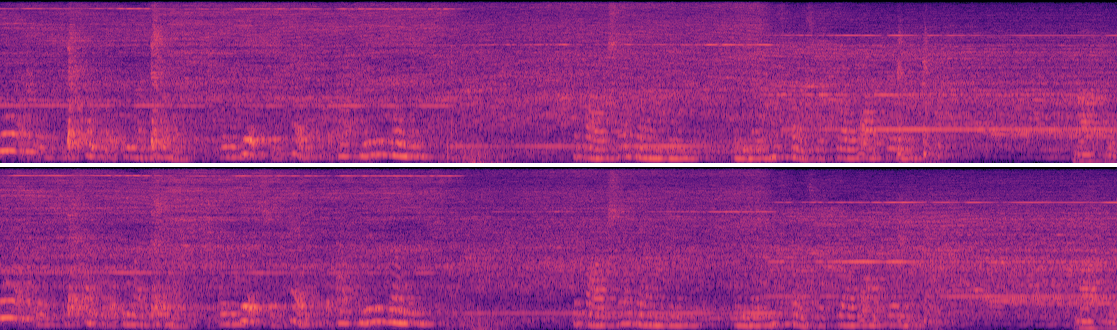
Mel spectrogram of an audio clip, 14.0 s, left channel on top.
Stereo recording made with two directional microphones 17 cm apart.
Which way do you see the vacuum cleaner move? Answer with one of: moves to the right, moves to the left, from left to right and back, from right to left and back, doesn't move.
from right to left and back.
